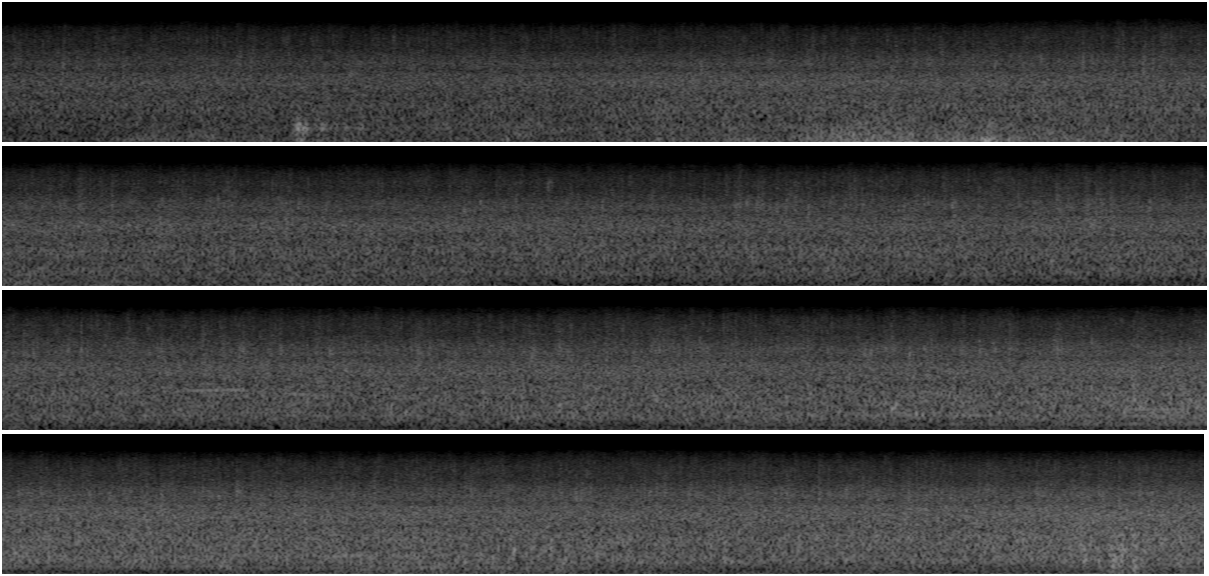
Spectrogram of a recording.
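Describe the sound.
Steady rain pours onto a wide, rolling river in the Amazon, a dense, even hiss of drops that stays constant throughout with no voices.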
